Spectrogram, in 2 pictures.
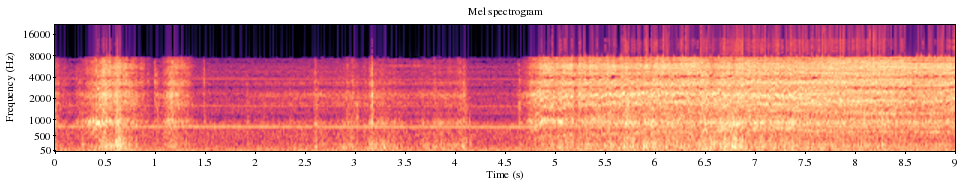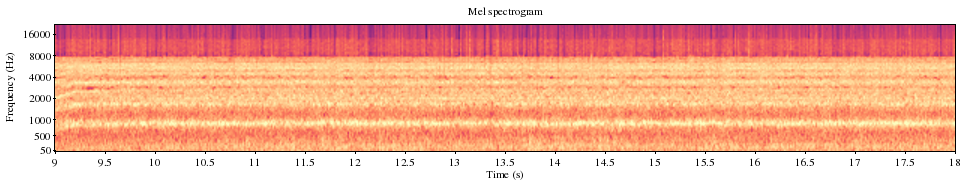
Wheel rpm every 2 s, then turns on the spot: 20, 10, 80, 160, 190, 230, 240, 230, 230.
2-4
